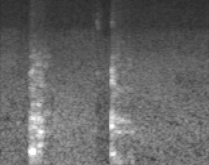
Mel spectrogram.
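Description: A man faintly clearing his throat twice, less than a second apart, the first a little louder.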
